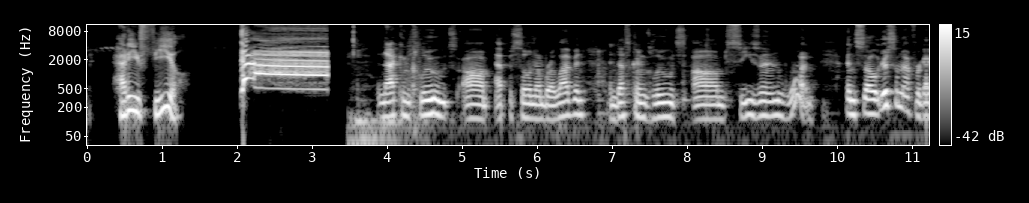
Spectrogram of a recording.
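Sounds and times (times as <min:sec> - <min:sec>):
speech: 0:00.0 - 0:01.4, 0:03.9 - 0:11.2
person screaming: 0:02.1 - 0:03.3.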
